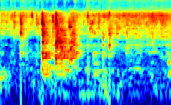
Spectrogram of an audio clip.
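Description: Ginger hits hot oil for sevai upma, giving a close, bright sizzle with crackles and a few scraping stirs, loudest early then settling into a steady fry.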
